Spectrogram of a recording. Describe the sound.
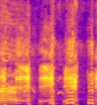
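A voice imitates a goat, letting out four short, wavering bleats in quick succession, fairly loud, with brief gaps between each cry.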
